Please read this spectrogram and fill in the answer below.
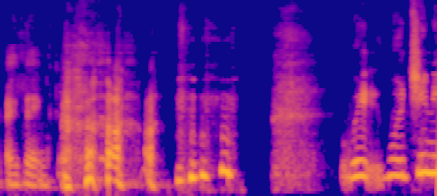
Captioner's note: laugh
